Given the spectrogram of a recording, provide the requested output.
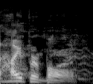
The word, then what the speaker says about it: hyperbole: And I say this without any sort of hyperbole. Or I'm sorry, I'm talking to Taylor here, who likes to mispronounce things. It's not hyperbole.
